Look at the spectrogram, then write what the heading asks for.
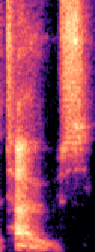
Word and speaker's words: TOWS: I'm assuming you pronounce it as a TOWS.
